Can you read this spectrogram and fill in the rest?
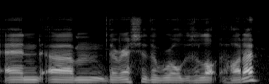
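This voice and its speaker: A man's voice: lowish voice, steady tone, normal speed, a little hiss or hum. A man, a touring cyclist, speaking English, hesitant and wry. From Netherlands. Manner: hesitant, wry, many ums. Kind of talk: interview recollection.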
